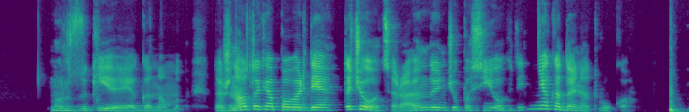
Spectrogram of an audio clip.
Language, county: Lithuanian, Vilnius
